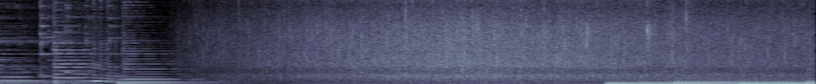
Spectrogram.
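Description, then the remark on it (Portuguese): Steady rain pours down in a dense, even hiss that swells in after a brief musical phrase and keeps falling as the music returns near the end. “Todos os anos, os sertanejos esperam a chuva, na esperança que ela enche os açudes, molhe a terra que vai receber as sementes e transborde as cisternas para o abastecimento das famílias, garantindo o uso da água por parte do ano.”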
